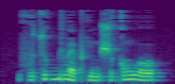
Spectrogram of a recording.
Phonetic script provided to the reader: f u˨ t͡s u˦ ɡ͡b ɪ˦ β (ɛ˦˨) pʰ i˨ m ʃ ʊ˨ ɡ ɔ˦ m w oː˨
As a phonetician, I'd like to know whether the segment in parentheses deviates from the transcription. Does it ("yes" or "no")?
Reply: yes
